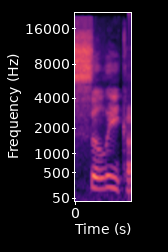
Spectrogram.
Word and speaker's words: Celica: ourselves the Twitter silica I just managed to try and pronounce in both ways something's wrong with me it's silica I like say Sol eco sounds cool now regard the ugly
